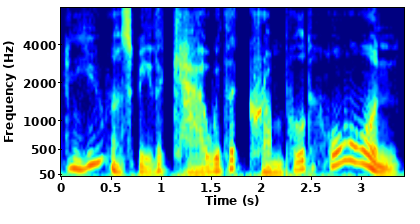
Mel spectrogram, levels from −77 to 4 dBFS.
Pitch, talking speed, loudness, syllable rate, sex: 135 Hz, 175 wpm, -20 LUFS, 3.4 syllables/s, male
